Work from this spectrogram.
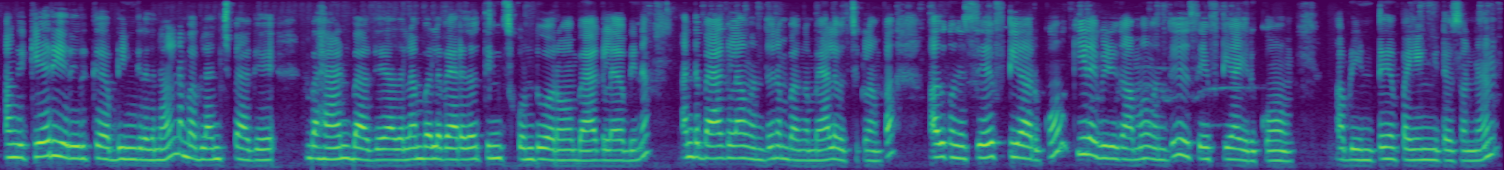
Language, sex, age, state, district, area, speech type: Tamil, female, 45-60, Tamil Nadu, Tiruvarur, rural, spontaneous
